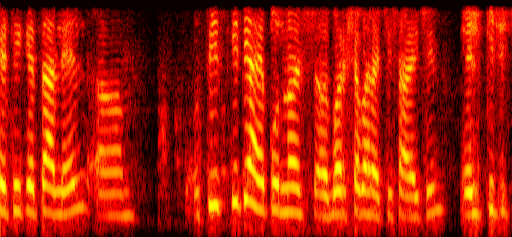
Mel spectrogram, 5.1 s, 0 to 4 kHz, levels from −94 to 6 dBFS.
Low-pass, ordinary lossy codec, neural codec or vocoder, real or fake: 3.6 kHz; none; vocoder, 44.1 kHz, 128 mel bands, Pupu-Vocoder; fake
